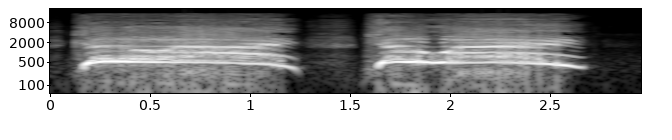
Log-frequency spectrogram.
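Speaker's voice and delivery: very high, shrill, very slow drawn-out scream. Retelling how mom reacted as someone turned on the water, acting out her screaming. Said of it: "my mom was screaming".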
